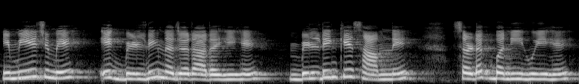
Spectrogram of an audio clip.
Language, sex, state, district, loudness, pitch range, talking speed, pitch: Hindi, female, Uttar Pradesh, Muzaffarnagar, -12 LUFS, 245-290 Hz, 155 wpm, 260 Hz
